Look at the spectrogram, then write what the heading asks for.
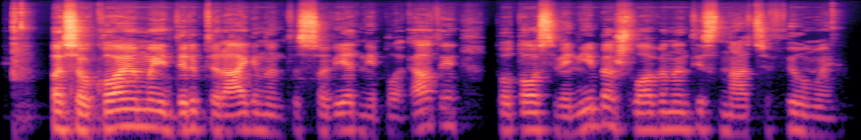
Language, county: Lithuanian, Kaunas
